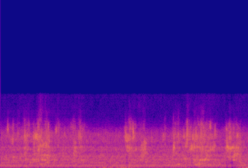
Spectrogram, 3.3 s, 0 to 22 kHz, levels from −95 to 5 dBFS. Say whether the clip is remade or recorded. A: remade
